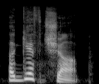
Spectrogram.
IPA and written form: gɪft ʃap (gift shop)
